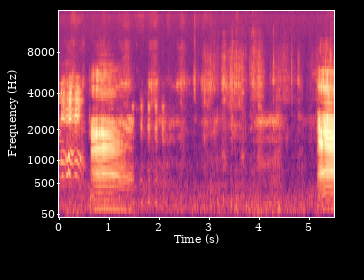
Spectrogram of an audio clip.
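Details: White improved-type billy goat giving a wavering, nasal bleat of about a second, a shorter bleat at the start and another loud one at the end, with low murmuring in the background.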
